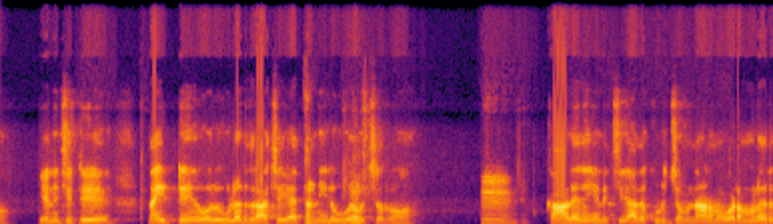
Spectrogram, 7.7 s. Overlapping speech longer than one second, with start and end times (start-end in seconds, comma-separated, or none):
5.6-7.2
